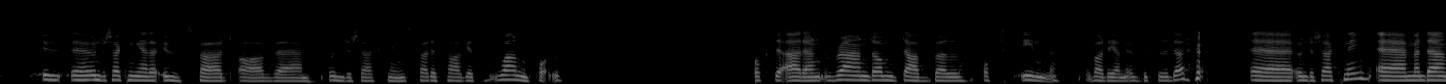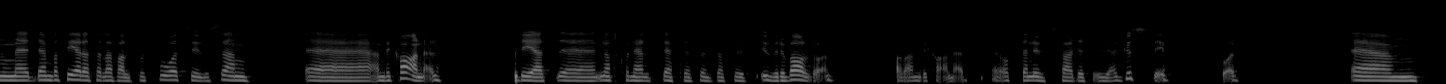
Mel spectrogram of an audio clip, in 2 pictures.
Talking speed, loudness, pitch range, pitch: 105 wpm, -44 LUFS, 170-195 Hz, 180 Hz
